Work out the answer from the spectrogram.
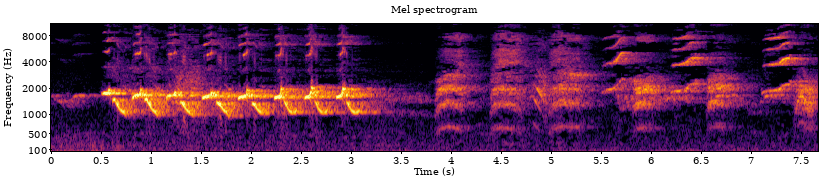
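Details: Masked laughingthrush singing at dawn for voice practice, a fast rhythmic volley of about a dozen falling whistled notes, then scratchier, more varied phrases with harsh overtones.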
